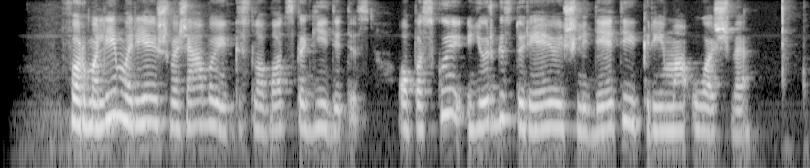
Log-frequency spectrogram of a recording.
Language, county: Lithuanian, Vilnius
